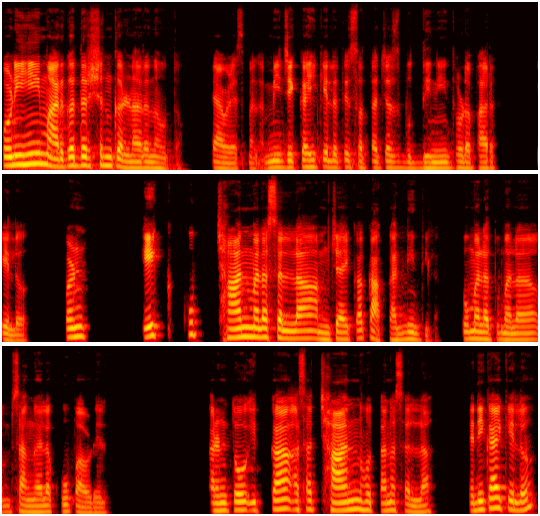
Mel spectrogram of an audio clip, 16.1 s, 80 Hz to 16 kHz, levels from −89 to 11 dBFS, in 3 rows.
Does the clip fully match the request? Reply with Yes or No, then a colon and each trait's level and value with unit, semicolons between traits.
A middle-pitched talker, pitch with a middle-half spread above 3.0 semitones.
Yes: medium, 150 Hz; wide, 5.4 semitones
